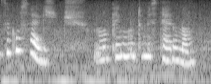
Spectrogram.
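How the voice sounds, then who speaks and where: A woman talks at a moderate speed with normal pitch movement while noticeable noise sounds in the background. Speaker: nursing technician student. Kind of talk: casual vlog talk to camera. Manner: mumbled, slurred.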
